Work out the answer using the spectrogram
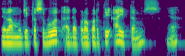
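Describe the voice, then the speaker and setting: A man teaching programming in a screen-recorded tutorial, talking the viewer through each step in a relaxed way with frequent fillers. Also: mid-range voice, normal speed, vocal fry, husky. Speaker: programming instructor.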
